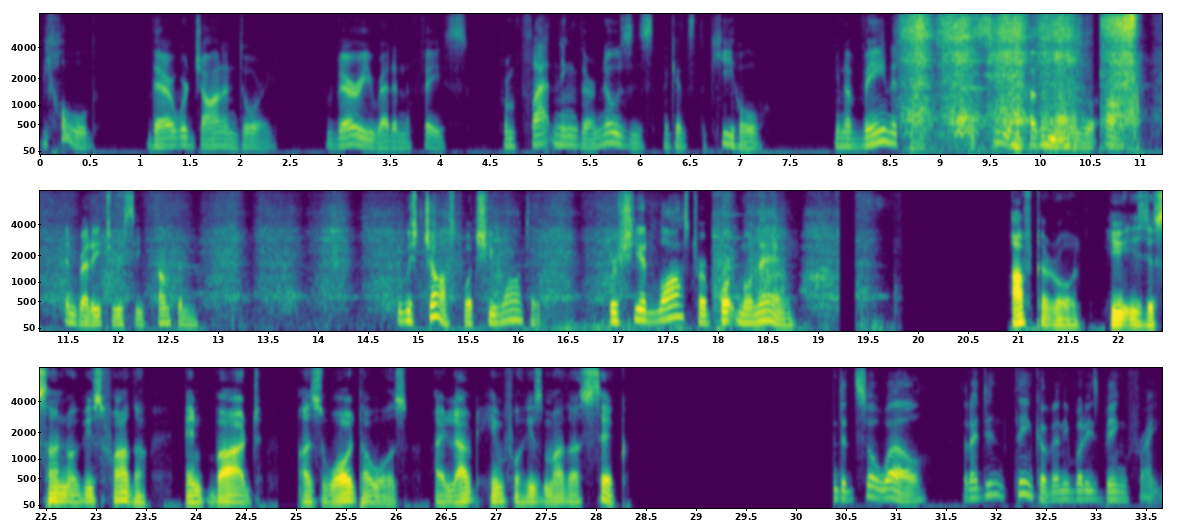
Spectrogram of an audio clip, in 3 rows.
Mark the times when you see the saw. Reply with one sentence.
You can hear the saw from 8.6 to 19.9 s.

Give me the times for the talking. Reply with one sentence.
You can hear the talking from 0.0 to 12.8 s, from 14.8 to 18.8 s, from 20.9 to 28.3 s and from 30.4 to 33.6 s.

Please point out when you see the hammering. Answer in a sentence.
You can't hear the hammering here.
